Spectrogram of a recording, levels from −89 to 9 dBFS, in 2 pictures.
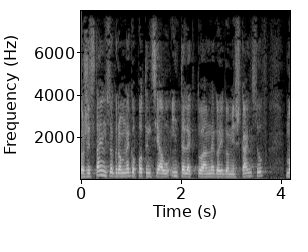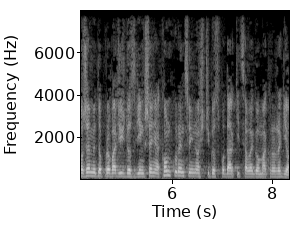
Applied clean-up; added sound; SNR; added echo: none; none; none; reverberation time 0.5 s.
